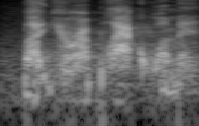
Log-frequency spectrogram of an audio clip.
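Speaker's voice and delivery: barely audible, very quiet whisper. Quoting what people would whisper to her, retelling a whisper.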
